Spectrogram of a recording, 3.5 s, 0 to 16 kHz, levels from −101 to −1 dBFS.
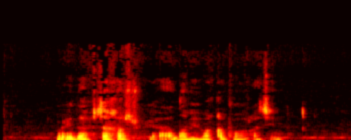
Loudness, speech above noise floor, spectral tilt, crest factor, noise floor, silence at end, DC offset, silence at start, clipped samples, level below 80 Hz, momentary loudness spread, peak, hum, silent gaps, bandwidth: -30 LUFS; 43 dB; -8 dB/octave; 24 dB; -73 dBFS; 0.7 s; under 0.1%; 0.6 s; under 0.1%; -62 dBFS; 14 LU; -8 dBFS; none; none; 8.4 kHz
